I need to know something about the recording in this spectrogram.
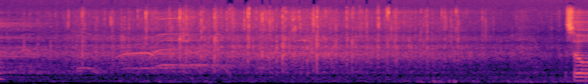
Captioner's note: cheering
